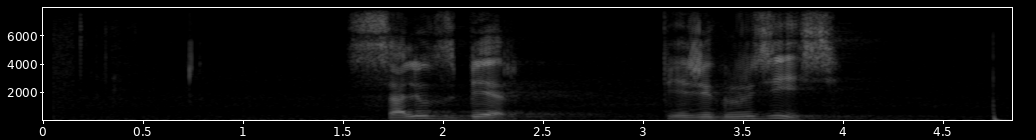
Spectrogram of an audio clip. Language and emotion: Russian, positive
